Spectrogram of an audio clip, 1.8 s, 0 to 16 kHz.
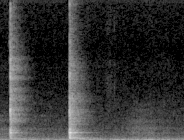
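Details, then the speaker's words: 1980s Honda ATC200 three-wheeler, neglected and parked for years: pressing the start button gives two sharp clicks about half a second apart as the starter relay triggers, but the starter motor doesn't crank; next step is testing at the starter relay/solenoid. "Cool. Well, that noise is the starter motor relay triggering, but of course the starter motor's not cranking over."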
